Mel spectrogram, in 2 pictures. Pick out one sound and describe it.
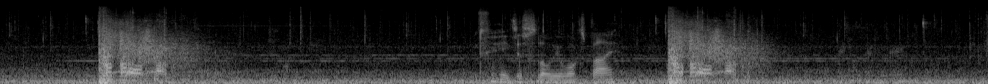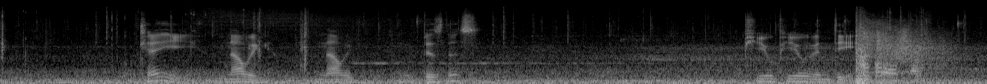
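A rifle fires single shots.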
